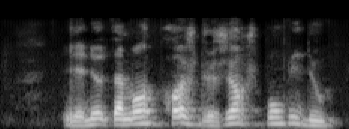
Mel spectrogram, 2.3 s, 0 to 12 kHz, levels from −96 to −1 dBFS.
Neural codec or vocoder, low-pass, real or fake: codec, 16 kHz, 4 kbps, X-Codec, HuBERT features, trained on LibriSpeech; 7.2 kHz; fake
